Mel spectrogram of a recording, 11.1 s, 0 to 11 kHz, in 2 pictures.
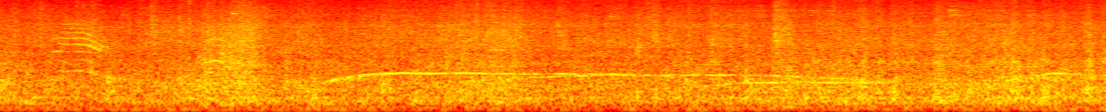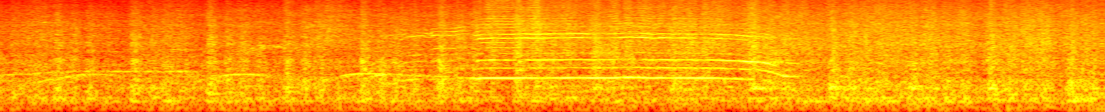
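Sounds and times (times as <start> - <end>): train carriages rumbling and rattling: 0.0 - 11.0
wheel squeal: 5.1 - 11.0.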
